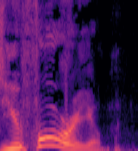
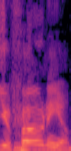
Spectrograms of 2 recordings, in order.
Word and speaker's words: euphonium: That's how it's pronounced. Euphorium. Yes. They Okay, everybody's telling me it's pronounced euphonium. Euphonium. Oh, well maybe properly it might be.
